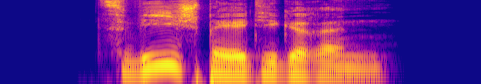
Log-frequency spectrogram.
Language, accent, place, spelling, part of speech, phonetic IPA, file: German, Germany, Berlin, zwiespältigeren, adjective, [ˈt͡sviːˌʃpɛltɪɡəʁən], De-zwiespältigeren.ogg
- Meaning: inflection of zwiespältig: 1. strong genitive masculine/neuter singular comparative degree 2. weak/mixed genitive/dative all-gender singular comparative degree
